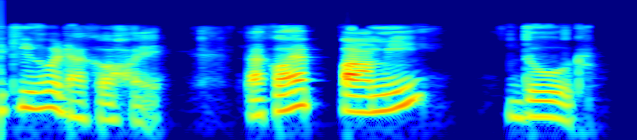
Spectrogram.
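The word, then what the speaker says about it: помидор: ডাকা হয় পামি দোর। পামিদোর মানে হল টমেটো।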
